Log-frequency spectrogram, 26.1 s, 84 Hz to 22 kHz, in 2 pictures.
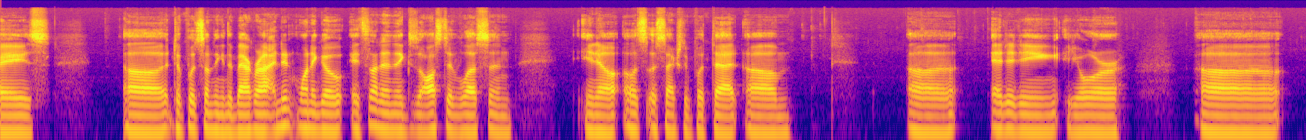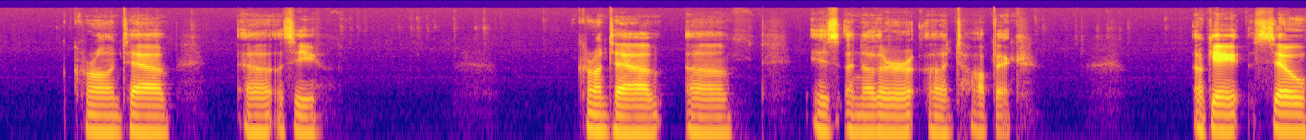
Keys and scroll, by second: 0.0-2.1 typing, 5.9 k, 7.5 ctrl+[, 7.8-26.1 typing.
